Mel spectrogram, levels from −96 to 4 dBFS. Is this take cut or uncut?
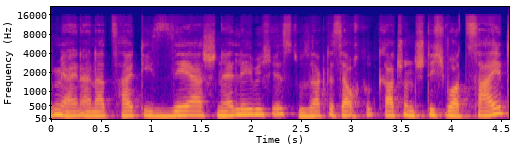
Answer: uncut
